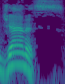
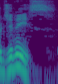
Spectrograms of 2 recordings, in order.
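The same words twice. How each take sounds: First: Janice stressed on the first syllable; "Janice" with a short, unstressed ending; first pronunciation. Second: Janice stressed on the second syllable; "Janice" with a long ee in the ending; alternative pronunciation. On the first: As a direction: say "Janice" as JAN-iss. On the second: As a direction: say "Janice" as juh-NEECE. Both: Shown as a demonstration. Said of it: "or Janice".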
